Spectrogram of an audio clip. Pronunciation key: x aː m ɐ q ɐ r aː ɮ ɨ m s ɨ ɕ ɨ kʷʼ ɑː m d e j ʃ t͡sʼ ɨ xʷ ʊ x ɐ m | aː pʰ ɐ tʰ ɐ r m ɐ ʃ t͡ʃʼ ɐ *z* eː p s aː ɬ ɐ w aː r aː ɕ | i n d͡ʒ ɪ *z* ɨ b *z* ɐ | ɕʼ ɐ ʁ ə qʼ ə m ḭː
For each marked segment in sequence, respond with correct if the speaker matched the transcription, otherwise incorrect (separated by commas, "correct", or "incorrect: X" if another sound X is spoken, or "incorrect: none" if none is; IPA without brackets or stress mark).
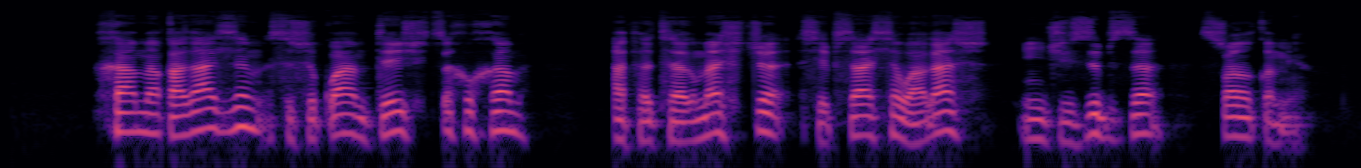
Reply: incorrect: s, correct, correct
